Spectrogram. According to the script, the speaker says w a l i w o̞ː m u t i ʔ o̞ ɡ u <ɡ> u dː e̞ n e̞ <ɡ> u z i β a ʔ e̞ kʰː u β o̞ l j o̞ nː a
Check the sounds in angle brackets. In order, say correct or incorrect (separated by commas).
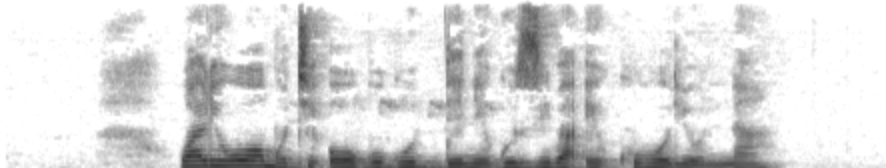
correct, correct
